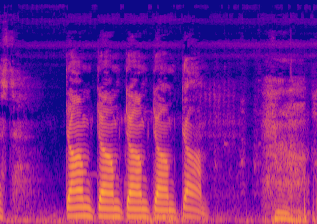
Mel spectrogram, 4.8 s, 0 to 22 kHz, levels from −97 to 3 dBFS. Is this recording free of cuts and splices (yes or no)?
no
